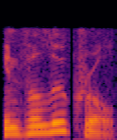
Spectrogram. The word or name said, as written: involucral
